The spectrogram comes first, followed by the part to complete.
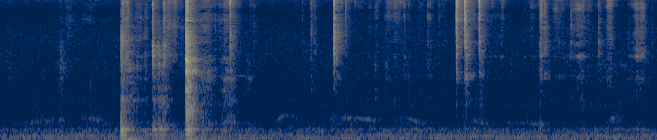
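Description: Metallic clicks and knocks as the laptop's copper heatsink-and-fan assembly is handled over the chassis: a couple of louder knocks in the first two seconds, then a few light clicks.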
